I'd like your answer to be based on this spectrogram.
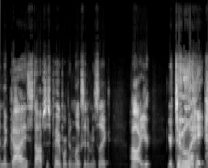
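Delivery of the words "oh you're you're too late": loud, gloating comic-book super villain voice. Retelling how a customer answered the couple: imitating a super villain line. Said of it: "like he's a super villain or something".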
